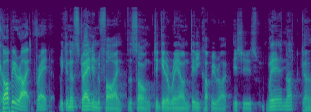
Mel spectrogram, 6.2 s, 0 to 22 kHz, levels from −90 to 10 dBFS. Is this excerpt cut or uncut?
cut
